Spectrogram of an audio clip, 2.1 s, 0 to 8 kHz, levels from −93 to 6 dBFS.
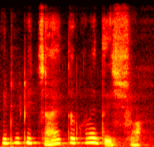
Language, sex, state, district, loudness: Bengali, male, West Bengal, Cooch Behar, -15 LUFS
